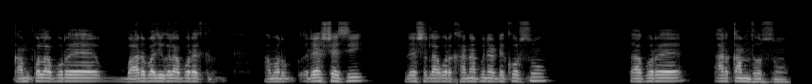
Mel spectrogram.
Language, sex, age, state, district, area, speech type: Odia, male, 45-60, Odisha, Kalahandi, rural, spontaneous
